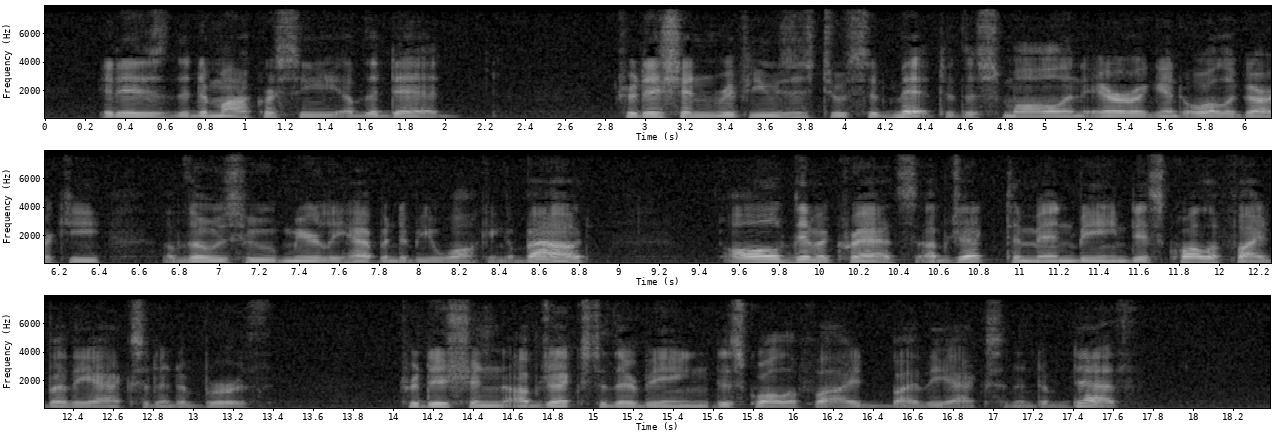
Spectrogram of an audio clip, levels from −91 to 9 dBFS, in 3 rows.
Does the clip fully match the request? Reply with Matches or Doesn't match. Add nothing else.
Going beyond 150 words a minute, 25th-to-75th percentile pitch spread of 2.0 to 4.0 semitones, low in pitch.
Matches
